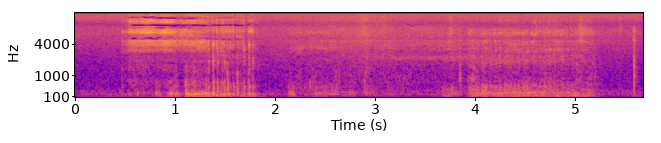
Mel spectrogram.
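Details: Rough, rattling snoring with a loud snort and some room noise from a sleeping, lazy bulldog; typical noisy breathing of a flat-faced dog; snoring.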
